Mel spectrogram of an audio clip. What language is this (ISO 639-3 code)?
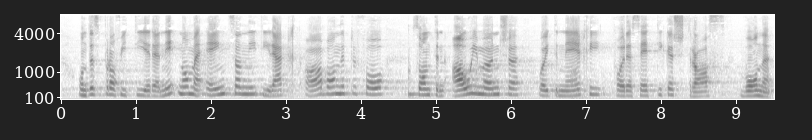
gsw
